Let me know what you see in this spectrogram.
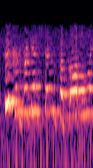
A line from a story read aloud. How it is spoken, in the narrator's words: they cried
